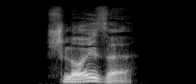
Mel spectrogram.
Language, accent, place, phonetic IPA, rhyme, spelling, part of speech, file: German, Germany, Berlin, [ˈʃlɔɪ̯.zə], -ɔɪ̯zə, Schleuse, noun, De-Schleuse.ogg
- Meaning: 1. sluice 2. lock (water transport)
